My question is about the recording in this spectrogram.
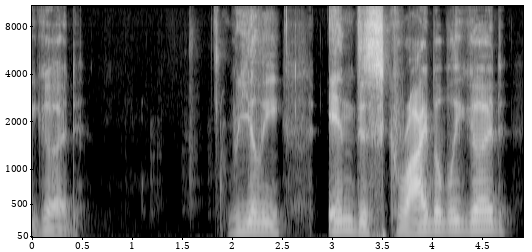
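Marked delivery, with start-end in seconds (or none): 1.9-4.8 louder, drawn-out disbelieving echo; incredulous questioning. Acted. Customer doubts the chicken place's motto, incredulous.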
